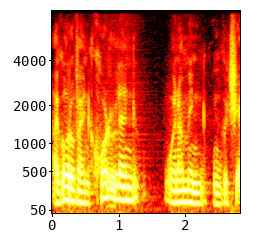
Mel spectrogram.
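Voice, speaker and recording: In a plain, everyday voice with an American accent, the speaker keeps a moderate pace and ordinary pitch variation. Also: man. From New York, the Bronx. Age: 60s. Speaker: Zen teacher. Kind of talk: dharma talk.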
